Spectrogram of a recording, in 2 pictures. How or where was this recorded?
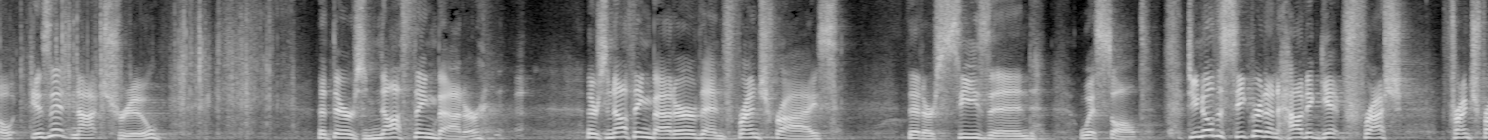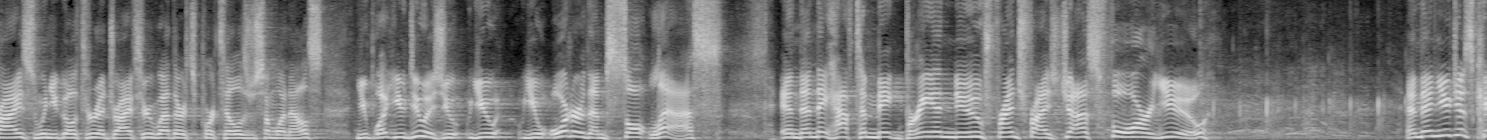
large echoing room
